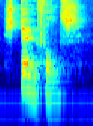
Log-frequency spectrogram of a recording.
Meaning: 1. a support fund: fund to give material of immaterial support to certain groups 2. a support fund of the European Monetary Union, used to bail out the debtors of countries with unsustainable debts
- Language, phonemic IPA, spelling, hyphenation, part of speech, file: Dutch, /ˈstøːn.fɔnts/, steunfonds, steun‧fonds, noun, Nl-steunfonds.ogg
